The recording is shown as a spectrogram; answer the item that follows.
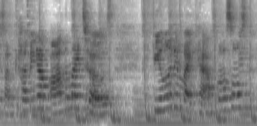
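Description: Clear music plays behind a woman as she speaks. Her voice is high and her pace fairly quick. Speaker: fitness coach. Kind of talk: workout tutorial instruction. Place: gym.

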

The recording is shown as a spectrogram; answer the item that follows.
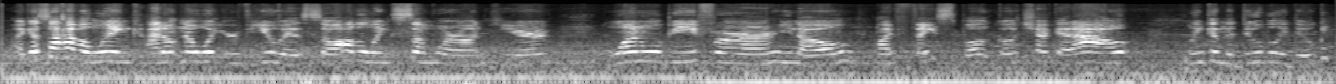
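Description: A woman keeps a moderate pace as noticeable noise sounds in the background. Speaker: vlogger. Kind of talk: casual vlog chat. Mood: playful, silly. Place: car. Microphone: phone near.

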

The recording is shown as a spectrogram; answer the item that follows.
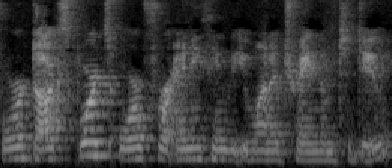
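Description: A woman's fairly low voice with ordinary pitch variation and audible room echo. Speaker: dog sport training coach. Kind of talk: casual educational talk to camera. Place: home room. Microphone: phone near.

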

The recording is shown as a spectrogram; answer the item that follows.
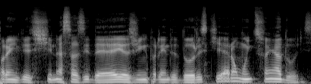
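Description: The man's pitch is medium. Nothing can be heard behind him. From Brazil, Minas Gerais then Brasília. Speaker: startup CEO; podcast guest. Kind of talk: interview. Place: studio. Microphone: studio mic.

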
